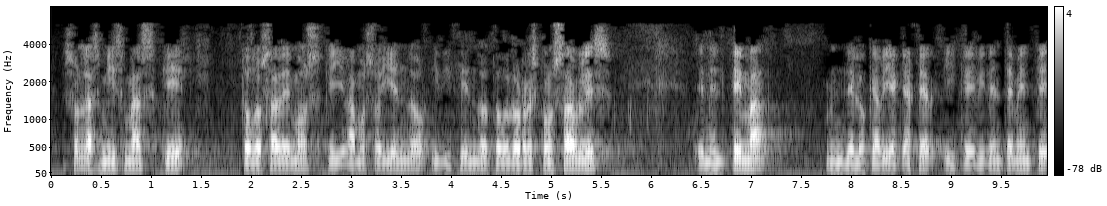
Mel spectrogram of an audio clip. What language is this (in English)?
Spanish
